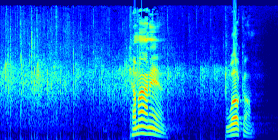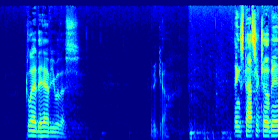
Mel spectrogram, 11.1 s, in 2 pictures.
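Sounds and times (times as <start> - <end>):
audience applause: 0.0 - 4.8
speech: 2.6 - 3.4, 4.5 - 5.2, 6.1 - 7.2, 8.6 - 9.6, 10.2 - 11.1.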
